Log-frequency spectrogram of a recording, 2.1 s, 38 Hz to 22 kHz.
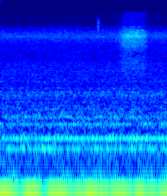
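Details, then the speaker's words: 2012 BMW X5 E70 petrol, previously misfiring, especially cold, after ignition coil replacement: steady smooth idle with even low hum, no stumbles or misses, running normally. "Машина зібрана, працює відмінно, мотор урчить суперово."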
